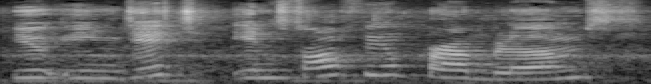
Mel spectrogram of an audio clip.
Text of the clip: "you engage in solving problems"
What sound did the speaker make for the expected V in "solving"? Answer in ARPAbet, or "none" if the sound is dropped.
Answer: F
